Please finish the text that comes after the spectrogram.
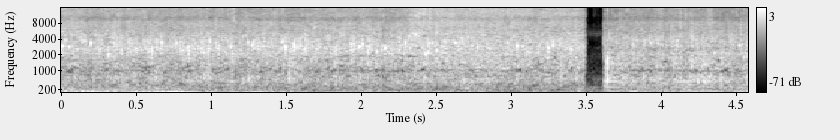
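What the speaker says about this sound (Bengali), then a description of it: "এইভাবে সব মাছগুলো ভেজে নিলাম।" Fish frying in a pan, cooked before going into a dish with potatoes, make a loud, continuous crackling sizzle with a short break near the end and no one talking.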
